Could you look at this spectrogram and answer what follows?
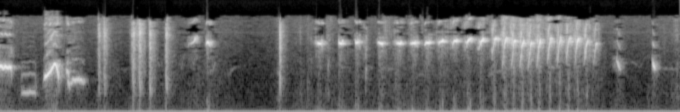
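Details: Active singing from a Medan White-rumped shama: a few swooping whistles and dry clicks, then a long rapid trill of high ticking notes that speeds up and rises slightly before two short whistles close it.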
